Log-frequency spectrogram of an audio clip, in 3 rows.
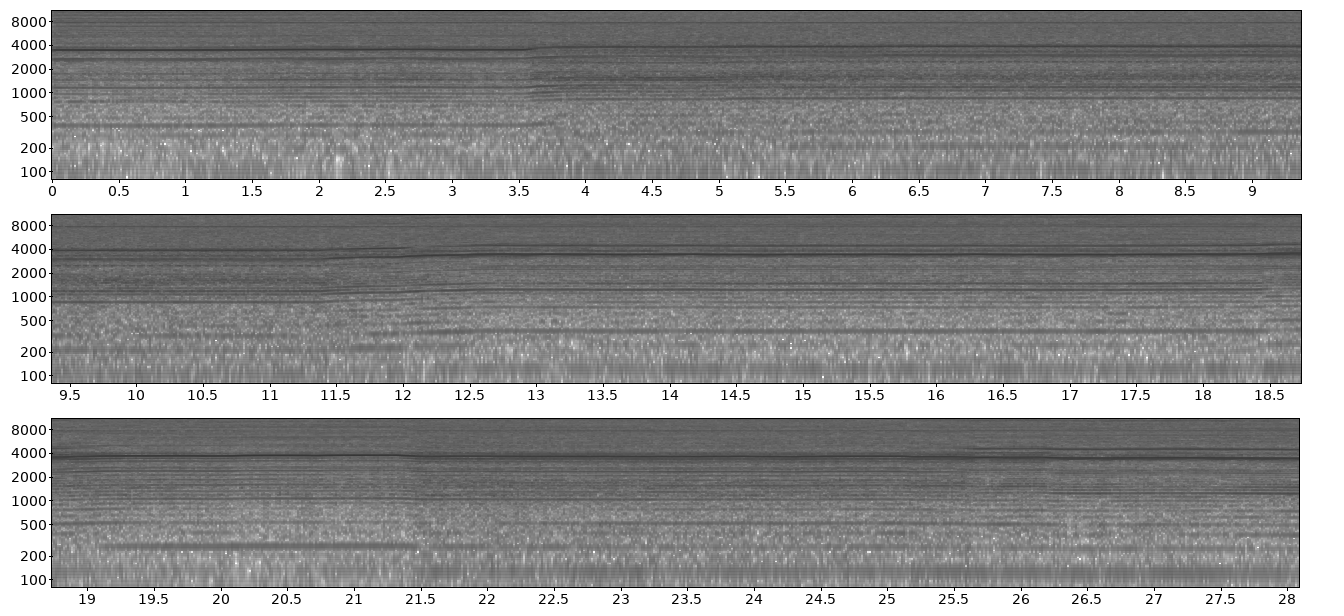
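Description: Brushless electric motor and propeller of a Bixler 3 foam RC plane whining steadily in flight, its pitch stepping up or down several times as the throttle is changed.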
